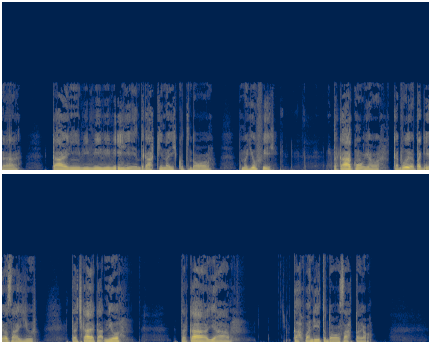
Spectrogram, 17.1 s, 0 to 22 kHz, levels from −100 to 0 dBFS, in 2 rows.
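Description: Throughout the speech, the encoding was likely done with low-delay AAC compression of the AAC-ELD kind used for video calls, at a rate that fits roughly 32 kbps. Its short frames split the voice's harmonics coarsely and leave few bits to spend, so the damage is plainly audible: the voice sounds rough and grainy, with noise filling the gaps between harmonics and a top band that sounds thinned and synthetic.

At 2.27 to 2.32 s, 8.45 to 8.48 s and 15.81 to 15.84 s, AAC frame loss with muting occurs. Data went missing and the decoder filled the gaps with silence. Because AAC frames overlap, each gap fades out and back in rather than cutting abruptly. The first is a hole of about 40 ms, which fits two lost frames. The later two last about 20 ms each, consistent with single frames. All three sound like brief soft-edged dropouts.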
